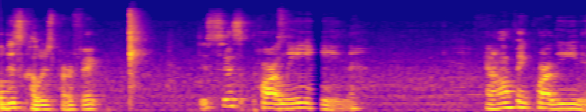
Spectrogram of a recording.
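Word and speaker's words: praline: Yeah, Parlene. I know I'm saying it right. This is how we say it down here.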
